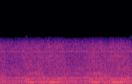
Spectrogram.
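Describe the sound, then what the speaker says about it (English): A printer runs steadily with a mechanical whir and repeated short squeaky strokes, fairly close and without voices. "Get ready for the sound of my printer."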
